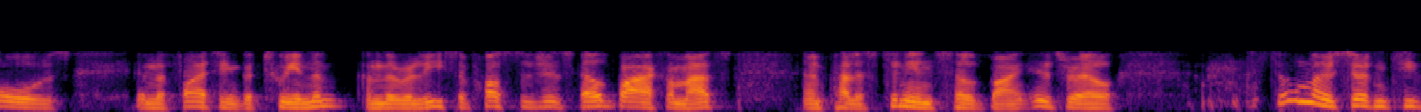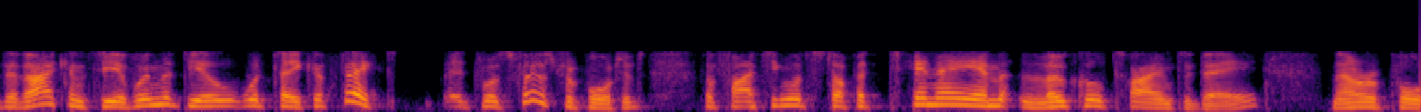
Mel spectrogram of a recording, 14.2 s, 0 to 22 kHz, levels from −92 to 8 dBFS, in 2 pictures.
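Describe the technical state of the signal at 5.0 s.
At 5.0 s the speech carries G.729 codec damage, present throughout the clip. The sound is rebuilt from a vocal tract filter, a pitch predictor and a few pulses per 10 ms frame, at a rate that fits an 8 kbit/s coder. Nothing passes above 3.8 kHz, and the voice has a plainly rough, synthetic quality. A simple low-pass filter would dull the sound without that coarse, artificial texture.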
